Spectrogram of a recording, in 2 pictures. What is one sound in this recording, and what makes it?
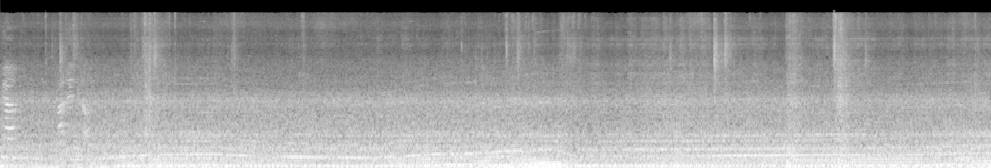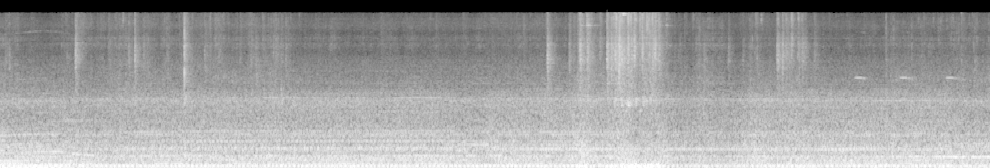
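The bus interior rattles and knocks over bumps.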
